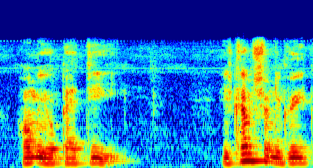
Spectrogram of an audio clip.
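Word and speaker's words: Homöopathie: First of all, the central feature of this course will be the subject of homeopathy, which in German is pronounced Homoeopathy.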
